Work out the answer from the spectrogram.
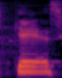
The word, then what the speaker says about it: geas: Yeah, did you say geese spell? It's got multiple pronunciations. It's like Geas. It's Gaius, geese. I always go with geese.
